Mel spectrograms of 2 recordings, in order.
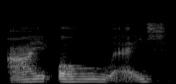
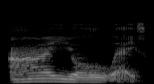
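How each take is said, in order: First: The two words are said without a linking y. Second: A y sound links the two words together. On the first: The speaker calls it wrong. "Instead of saying" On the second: The speaker calls it right. "you could just say"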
